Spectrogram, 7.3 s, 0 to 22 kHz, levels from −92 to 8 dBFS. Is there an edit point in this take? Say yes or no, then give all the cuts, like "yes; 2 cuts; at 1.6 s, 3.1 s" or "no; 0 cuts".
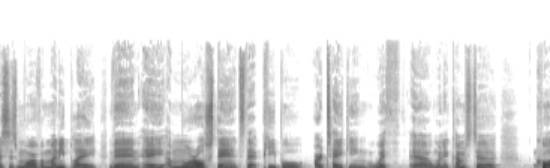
yes; 1 cut; at 1.4 s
